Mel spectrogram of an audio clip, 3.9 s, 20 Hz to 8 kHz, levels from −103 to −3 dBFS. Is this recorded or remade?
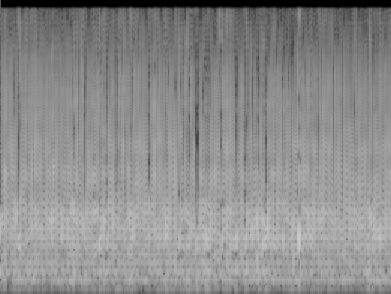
remade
